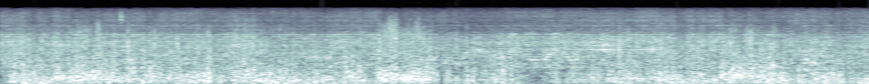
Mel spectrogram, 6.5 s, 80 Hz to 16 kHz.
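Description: Boeing 767-300 jet engines in reverse thrust during the landing rollout, a steady deep rumble.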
